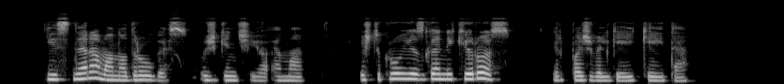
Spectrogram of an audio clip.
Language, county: Lithuanian, Utena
